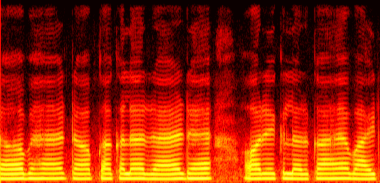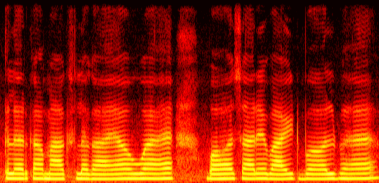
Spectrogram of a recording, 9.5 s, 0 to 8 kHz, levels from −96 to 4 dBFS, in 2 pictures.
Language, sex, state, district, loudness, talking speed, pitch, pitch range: Hindi, female, Maharashtra, Mumbai Suburban, -15 LUFS, 145 wpm, 210 Hz, 205-210 Hz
